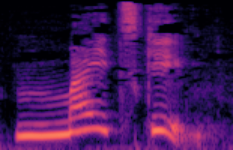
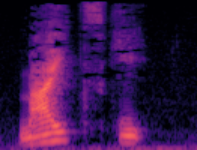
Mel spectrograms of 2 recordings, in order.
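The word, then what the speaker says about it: Maitsuki (毎月): Maitsuki. – Exacto. Vamos a practicar la pronunciación de estas expresiones. Todas las semanas. – Maishu. – Todos los meses. – Maitsuki.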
